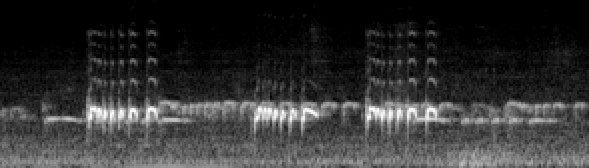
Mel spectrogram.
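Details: Zebra dove of the local type (perkutut lokal) calling strongly: three rapid phrases of clipped, bubbling coos with a sustained closing note, overlapped by a second dove's softer, continuous cooing.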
